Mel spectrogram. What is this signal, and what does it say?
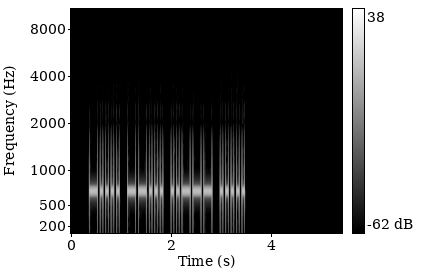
Morse code, heard as a keyed tone, about 22 wpm, 700 Hz. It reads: 6725
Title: Numbers - 4-Digit 22wpm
